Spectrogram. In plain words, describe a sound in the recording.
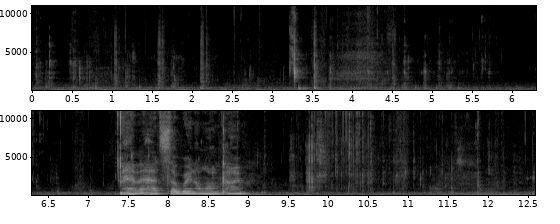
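A woman bites and chews a toasted sandwich close to a microphone.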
